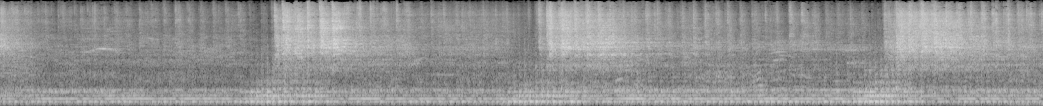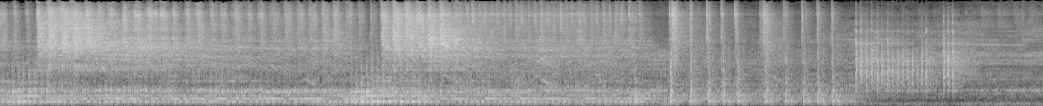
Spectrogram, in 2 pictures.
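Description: Lion dance percussion: drum, gong and cymbals playing together under a steady ringing tone, with cymbal crashes every few seconds and a quick run of drumbeats near the end.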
